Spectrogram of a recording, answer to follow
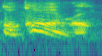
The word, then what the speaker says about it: Okoro: I know it's spelled like O-K-I-O. But the pronunciation is different. Dr. Okoro.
